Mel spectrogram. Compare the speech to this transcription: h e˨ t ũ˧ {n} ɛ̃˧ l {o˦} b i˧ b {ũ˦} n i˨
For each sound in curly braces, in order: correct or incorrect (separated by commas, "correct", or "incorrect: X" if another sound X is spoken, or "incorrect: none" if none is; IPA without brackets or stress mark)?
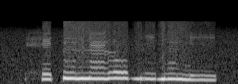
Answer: correct, correct, incorrect: ũ˧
